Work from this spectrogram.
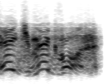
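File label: player killed enemy, mood med, Hungarian; speech; War Thunder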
